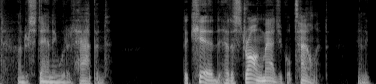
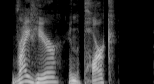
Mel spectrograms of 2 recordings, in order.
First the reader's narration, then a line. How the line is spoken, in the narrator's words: demanded in an aggrieved tone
